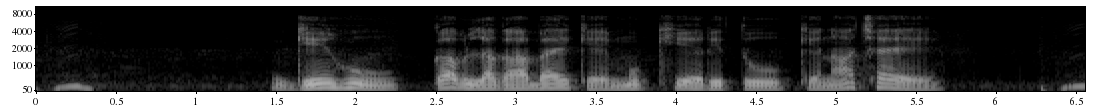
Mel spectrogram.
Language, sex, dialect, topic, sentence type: Maithili, male, Bajjika, agriculture, question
